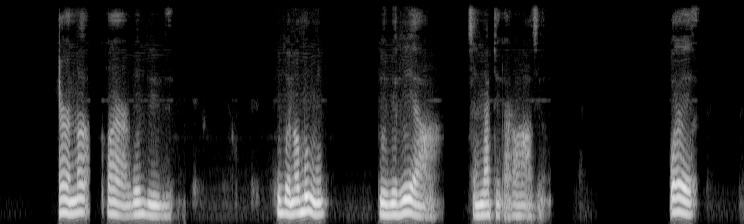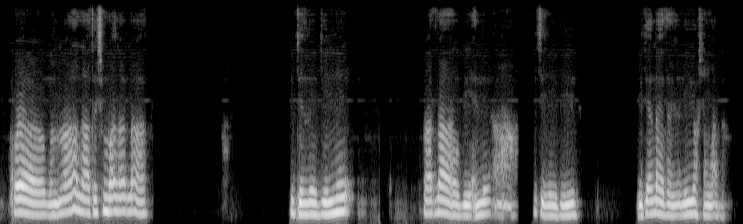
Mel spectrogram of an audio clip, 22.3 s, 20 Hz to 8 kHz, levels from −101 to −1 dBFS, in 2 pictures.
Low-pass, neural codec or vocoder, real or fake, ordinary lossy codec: 7.2 kHz; codec, 16 kHz, 0.5 kbps, FunCodec, trained on LibriTTS, 25 frames a second; fake; none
